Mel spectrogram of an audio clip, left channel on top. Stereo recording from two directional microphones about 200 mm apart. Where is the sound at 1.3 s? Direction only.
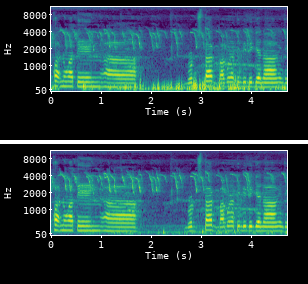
35° left (ahead or behind).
